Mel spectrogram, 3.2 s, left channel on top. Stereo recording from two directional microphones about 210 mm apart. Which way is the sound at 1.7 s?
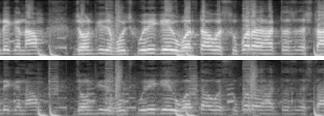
15° left (ahead or behind).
